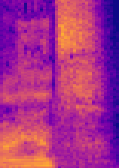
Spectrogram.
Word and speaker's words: Science: Science. It actually says on the back, it's pronounced Science. It's spelled Xyience.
